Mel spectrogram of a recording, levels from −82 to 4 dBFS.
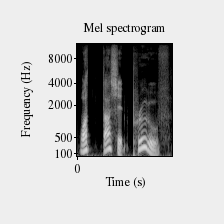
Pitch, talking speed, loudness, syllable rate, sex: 160 Hz, 165 wpm, -18 LUFS, 4.4 syllables/s, male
